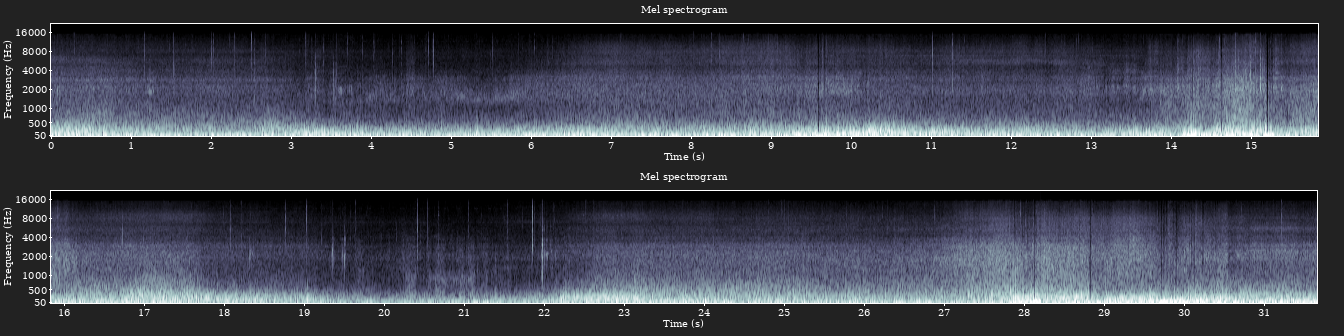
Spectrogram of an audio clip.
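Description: Wind from a paraglider's flight buffeting the microphone of a pole-mounted camera: a loud, low rumble that swells and eases in gusts, dropping off briefly about two-thirds of the way through.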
